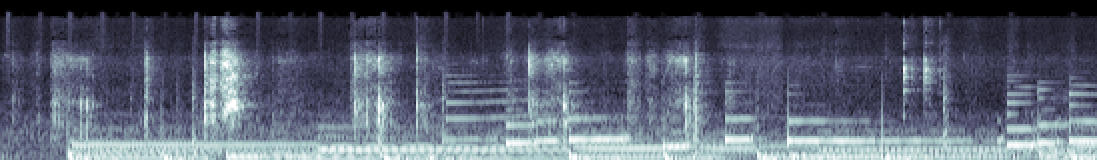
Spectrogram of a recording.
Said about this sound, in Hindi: ऐसे टमाटर के हम लोग टुकड़े कर लेंगे स्क्वायर टाइप में कट कर देंगे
